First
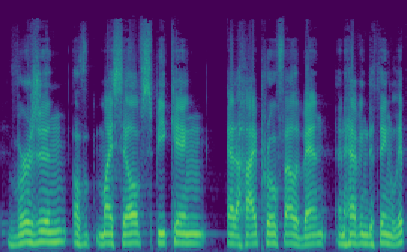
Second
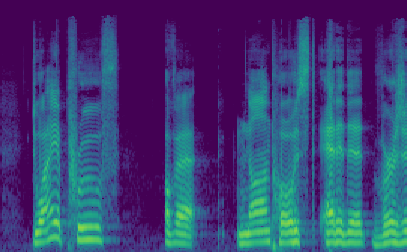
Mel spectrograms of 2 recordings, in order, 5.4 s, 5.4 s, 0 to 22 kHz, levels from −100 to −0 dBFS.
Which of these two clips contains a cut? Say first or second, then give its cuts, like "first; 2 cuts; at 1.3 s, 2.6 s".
second; 1 cut; at 3.6 s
